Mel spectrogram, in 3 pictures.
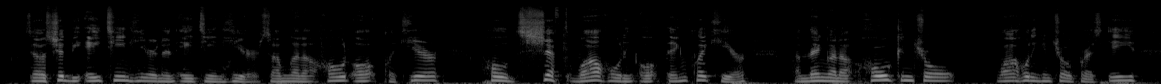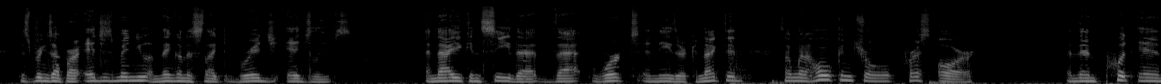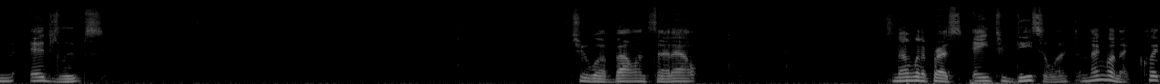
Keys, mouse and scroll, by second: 3.6 alt+click, 3.7 alt+click, 11.0 ctrl+e, 14.8 click, 14.9 click, 15.9 middle click, 20.9 ctrl+r, 21.6-23.3 scroll up 1, 24.6 click, 24.7 click, 25.2 click, 25.3 click, 27.8 middle click, 30.5 middle click, 32.9 a.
